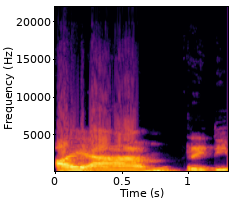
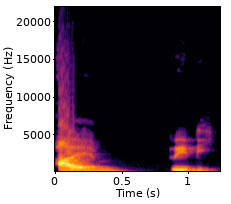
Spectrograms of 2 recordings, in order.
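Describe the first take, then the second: First: The word 'am' is said fully with a clear vowel. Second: The word 'am' is reduced to a short 'm'. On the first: The speaker calls it wrong. "വേണ്ട" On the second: The speaker calls it right. "അത് വീക്കായിട്ട് ഉപയോഗിക്കുന്നത് എം എന്നാണ്"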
